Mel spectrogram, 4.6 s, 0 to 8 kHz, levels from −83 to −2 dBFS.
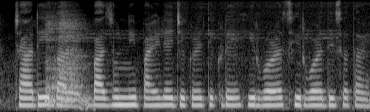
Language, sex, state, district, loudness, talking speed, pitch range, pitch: Marathi, female, Maharashtra, Solapur, -25 LUFS, 130 wpm, 190-195 Hz, 195 Hz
